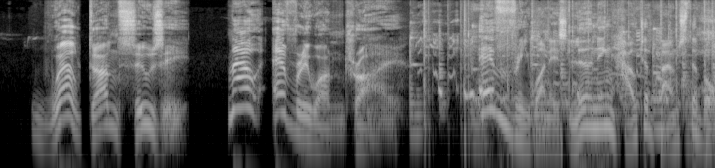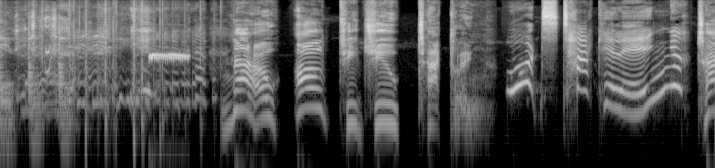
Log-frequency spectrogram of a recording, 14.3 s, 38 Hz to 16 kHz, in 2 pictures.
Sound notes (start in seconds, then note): 8.6 blows whistle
